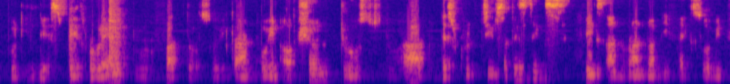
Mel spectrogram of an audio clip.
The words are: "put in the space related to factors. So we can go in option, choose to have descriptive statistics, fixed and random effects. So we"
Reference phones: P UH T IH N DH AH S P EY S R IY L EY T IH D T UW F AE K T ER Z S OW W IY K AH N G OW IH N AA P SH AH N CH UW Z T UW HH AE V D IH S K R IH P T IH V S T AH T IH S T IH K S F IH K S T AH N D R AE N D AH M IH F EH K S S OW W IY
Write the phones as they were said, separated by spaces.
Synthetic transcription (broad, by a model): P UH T IH N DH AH S P EY S R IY L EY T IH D T UW F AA K T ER S OW W IY K AH N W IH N AA P SH AH N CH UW S T UW HH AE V D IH S K R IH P T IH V S T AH T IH S T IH K S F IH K S AH N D R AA N D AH M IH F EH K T S OW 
